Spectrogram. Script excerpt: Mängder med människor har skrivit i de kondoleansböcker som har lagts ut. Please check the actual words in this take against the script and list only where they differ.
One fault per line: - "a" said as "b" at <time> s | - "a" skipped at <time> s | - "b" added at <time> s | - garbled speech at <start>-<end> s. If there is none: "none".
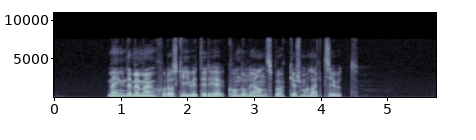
none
